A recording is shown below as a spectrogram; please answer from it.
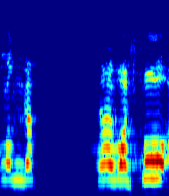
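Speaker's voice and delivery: winded after shouting; out of breath. Real, not acted. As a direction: talk while catching breath. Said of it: "I'm out of breath".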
